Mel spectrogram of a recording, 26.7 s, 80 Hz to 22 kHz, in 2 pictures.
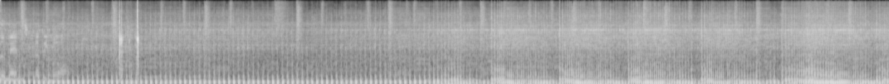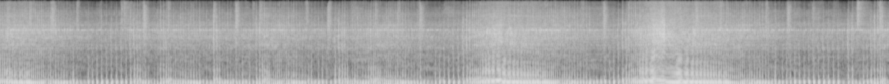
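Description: A Yamaha XSR155 fitted with an aftermarket Akrapovic-style exhaust runs close by, a steady low engine drone that swells into a series of rising and falling revs toward the end, with a voice talking over it.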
